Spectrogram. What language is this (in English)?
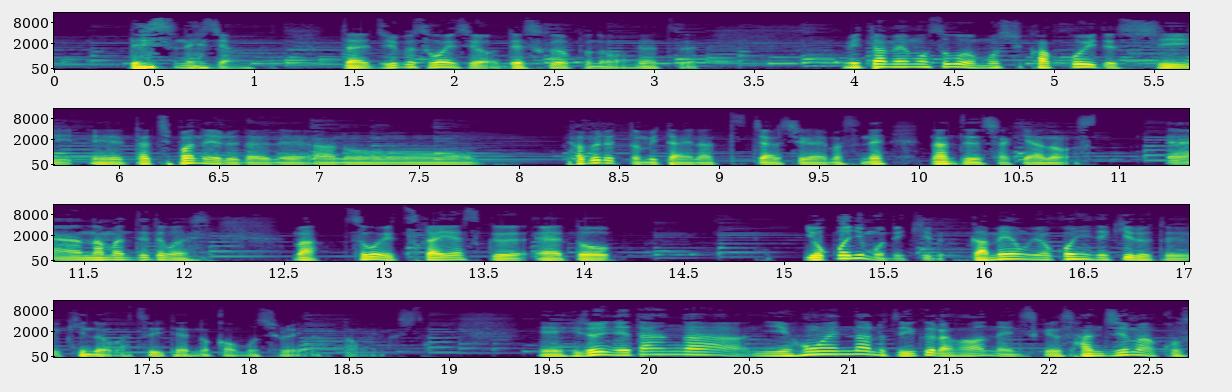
Japanese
